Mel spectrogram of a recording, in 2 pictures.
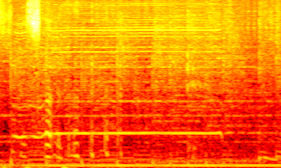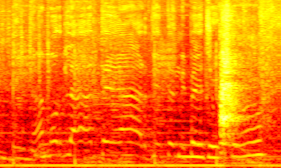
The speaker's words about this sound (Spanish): Están los perros de fondo.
